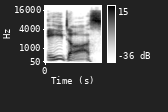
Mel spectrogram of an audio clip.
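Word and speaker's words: eidos: I mean, that may be how the British company pronounces it. That's not how the Greek word is pronounced.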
